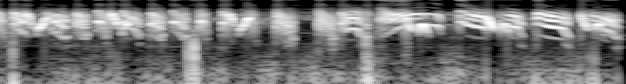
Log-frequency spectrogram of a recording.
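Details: Ciblek kristal, the bar-winged prinia, gives a hurried high song meant to lure and provoke birds into answering: dense, scratchy twitters and clear downslurred whistles packed into rapid bursts.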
